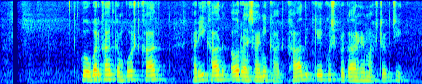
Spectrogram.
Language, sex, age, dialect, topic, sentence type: Hindi, male, 60-100, Kanauji Braj Bhasha, agriculture, statement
